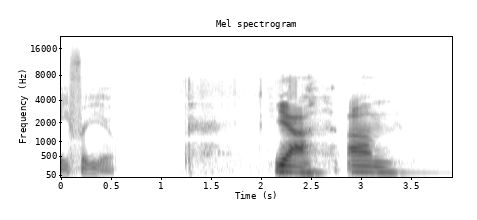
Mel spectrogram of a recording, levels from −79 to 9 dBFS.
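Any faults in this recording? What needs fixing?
Nothing needs fixing: the speech signal is technically sound, with no faults anywhere in the recording.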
